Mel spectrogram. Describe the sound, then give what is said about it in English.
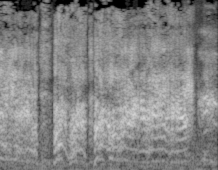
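A recorded dog barking sound played by a Japanese train: loud barks and growls in a rough, continuous stream, broken by a couple of brief pauses, over a dense rumbling background noise. “This is what a Japanese train sounds like these days.”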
